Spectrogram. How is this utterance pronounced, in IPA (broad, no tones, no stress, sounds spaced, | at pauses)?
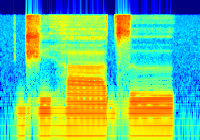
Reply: d͡ʒ i ɦ aː d͡z ɯː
